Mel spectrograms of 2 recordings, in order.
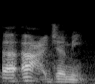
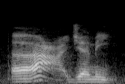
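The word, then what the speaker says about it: ءأعجمي: pronounce it as follows hi Jamie hi Jamie you don't pronounce it a full Hamza and you don't pronounce it as an alley full of it is in between way no joke or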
